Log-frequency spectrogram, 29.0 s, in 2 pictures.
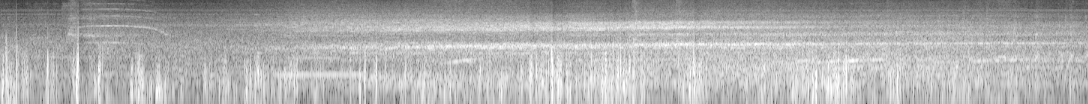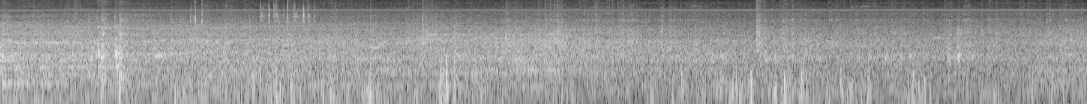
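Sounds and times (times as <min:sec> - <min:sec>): electric train rail noise: 0:00.0 - 0:29.0
high whine: 0:00.0 - 0:29.0.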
